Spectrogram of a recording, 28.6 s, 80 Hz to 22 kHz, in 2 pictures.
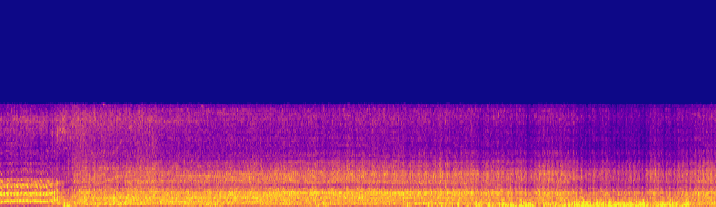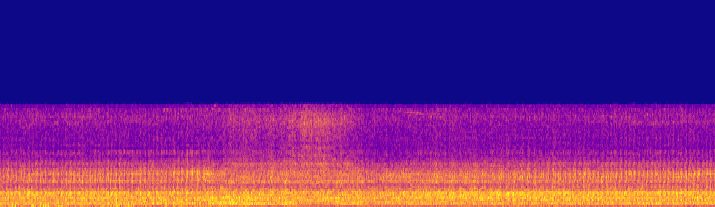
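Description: Heuliez GX417 natural-gas city bus engine running just after a hard start. The low engine note climbs and settles into a steady idle in the first few seconds, rises briefly about 19 seconds in, then drops back, over a steady hiss.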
